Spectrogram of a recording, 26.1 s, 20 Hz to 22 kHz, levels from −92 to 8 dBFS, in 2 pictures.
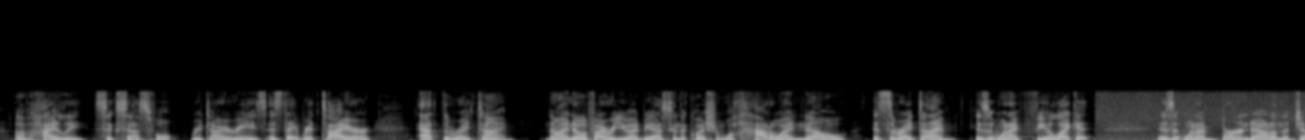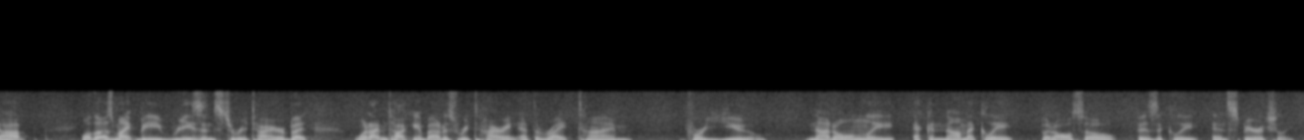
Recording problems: high frequencies cut off; noticeable; nothing above 8 kHz
hiss; faint; from 11 s on; 25 dB below the speech

